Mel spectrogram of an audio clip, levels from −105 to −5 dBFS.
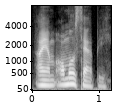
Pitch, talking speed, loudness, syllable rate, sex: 135 Hz, 200 wpm, -17 LUFS, 5.6 syllables/s, male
